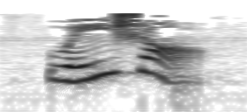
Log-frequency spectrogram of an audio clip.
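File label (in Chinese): "围绕", Mandarin Chinese; hsk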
